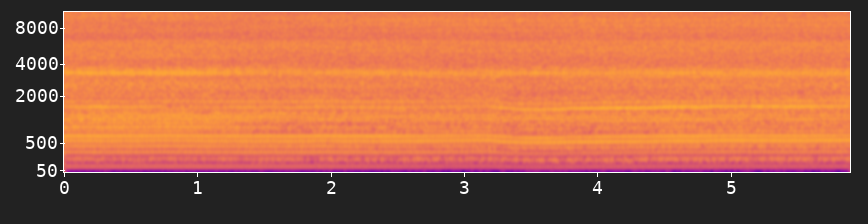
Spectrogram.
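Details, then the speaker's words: Echo PB250LN handheld blower, warm, full tank, after new air filter, fuel filter and spark plug (previously bogged at operating temperature, full throttle): steady high two-stroke scream at full throttle, brief dip, no bogging; fixed. "but after doing the air filter the fuel filter and the spark plug I have alleviated my problem"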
